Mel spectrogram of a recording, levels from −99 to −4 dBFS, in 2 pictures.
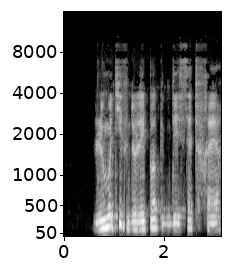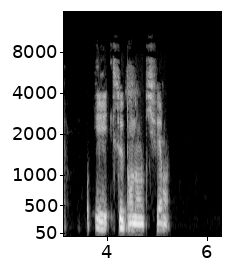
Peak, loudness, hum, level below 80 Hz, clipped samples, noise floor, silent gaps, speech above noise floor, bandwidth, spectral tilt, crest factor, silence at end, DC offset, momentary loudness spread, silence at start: -2 dBFS; -18 LUFS; none; -62 dBFS; under 0.1%; under -90 dBFS; none; over 73 dB; 9.4 kHz; -6.5 dB/octave; 16 dB; 1.05 s; under 0.1%; 13 LU; 0.6 s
